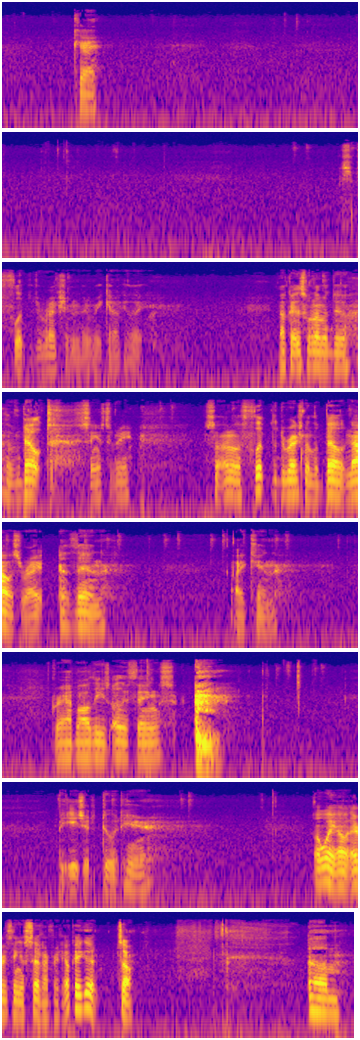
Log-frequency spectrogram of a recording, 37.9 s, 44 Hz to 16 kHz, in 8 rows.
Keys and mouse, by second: 0.2 Tab, 2.5 middle click, 7.0 Tab, 10.8-12.0 drag, 13.6-15.4 right drag, 14.6 ctrl+l, 18.9-24.3 middle drag, 24.3 ctrl+l, 25.6 a, 27.4-32.6 middle drag, 29.2 click, 29.2-30.8 right drag, 32.2 Tab, 35.7-37.9 middle drag.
